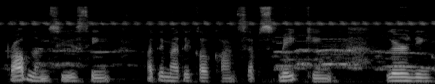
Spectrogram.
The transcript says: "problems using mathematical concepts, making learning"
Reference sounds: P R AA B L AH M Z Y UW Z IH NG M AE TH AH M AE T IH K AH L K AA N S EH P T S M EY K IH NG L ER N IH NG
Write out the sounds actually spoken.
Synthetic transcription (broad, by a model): P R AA B L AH M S Y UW S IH NG M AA T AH M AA T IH K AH L K AA N S EH P T S M EY K IH NG L ER N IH NG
